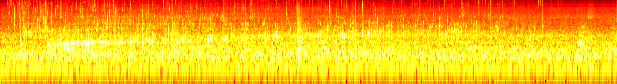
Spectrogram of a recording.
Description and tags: pouring coffee
This is a recording of empty glasses clinking together on th ecounter of the Folsom St. Coffee Co. in Boulder, Colorado.
coffee, pour, shop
